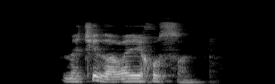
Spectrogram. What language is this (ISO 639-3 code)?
kab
